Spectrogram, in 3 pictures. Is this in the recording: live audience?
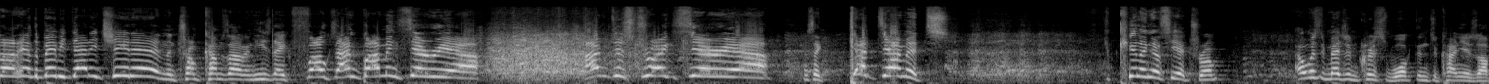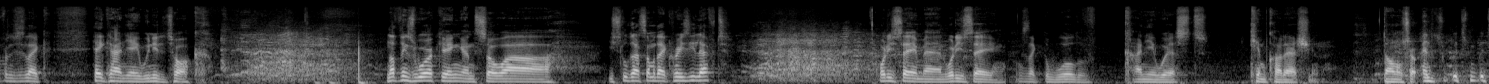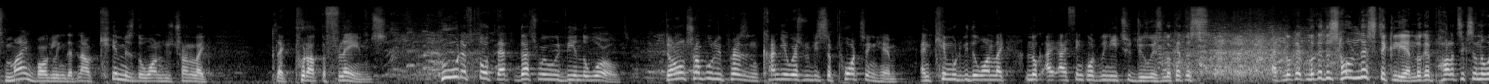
yes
